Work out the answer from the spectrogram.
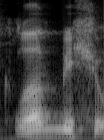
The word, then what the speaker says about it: кладбище: Как написано в газете ГКЧП, есть кладбище ударение на букву И.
